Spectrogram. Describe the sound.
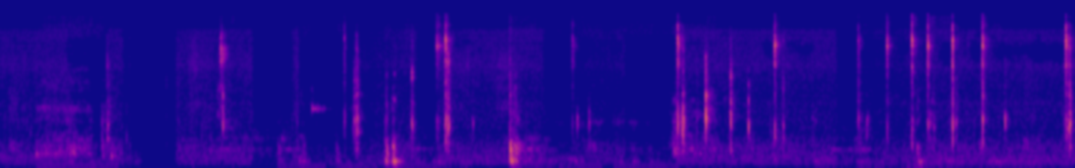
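Keys clatter on a computer keyboard as someone types out what is dictated, with quiet, irregular bursts of clicks separated by short pauses and a few sharper taps toward the end.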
